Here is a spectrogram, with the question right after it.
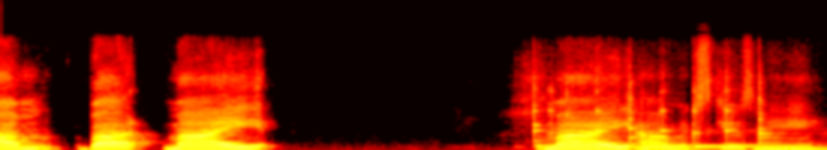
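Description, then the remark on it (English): A voice imitates a phone or computer notification chime: three short sung tones, a pause of nearly two seconds, then a longer run of melodic ding-like notes, fairly loud. “I don't know if anyone else experiences this, but it doesn't matter if I put my phone or computer on Do Not Disturb, it still disturbs.”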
